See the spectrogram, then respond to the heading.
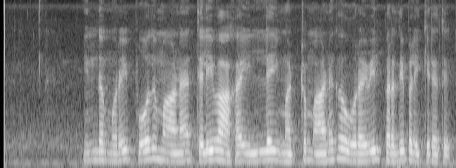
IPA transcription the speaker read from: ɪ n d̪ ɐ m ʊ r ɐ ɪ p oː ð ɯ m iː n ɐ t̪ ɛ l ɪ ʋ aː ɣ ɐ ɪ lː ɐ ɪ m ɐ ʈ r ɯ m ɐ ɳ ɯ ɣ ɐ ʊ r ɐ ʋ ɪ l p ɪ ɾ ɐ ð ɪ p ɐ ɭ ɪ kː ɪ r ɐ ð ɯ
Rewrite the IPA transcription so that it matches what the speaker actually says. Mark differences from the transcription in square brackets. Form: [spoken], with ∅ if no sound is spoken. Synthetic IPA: ɪ n d̪ ɐ m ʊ r ɐ ɪ p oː ð ɯ m [aː] n ɐ t̪ ɛ l ɪ ʋ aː ɣ ɐ ɪ lː ɐ ɪ m ɐ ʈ r ɯ m ɐ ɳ ɯ ɣ ɐ ʊ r ɐ ʋ ɪ l p ɪ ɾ ɐ ð ɪ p ɐ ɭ ɪ kː ɪ r ɐ ð ɯ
